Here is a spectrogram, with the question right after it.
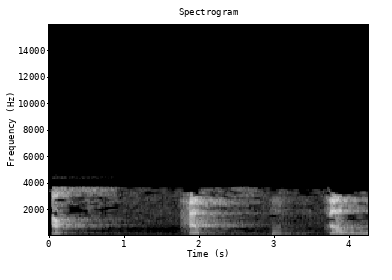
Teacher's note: dikatakan huruf safir karena berdesis ketika mengucapkannya keluarnya huruf ada desisan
